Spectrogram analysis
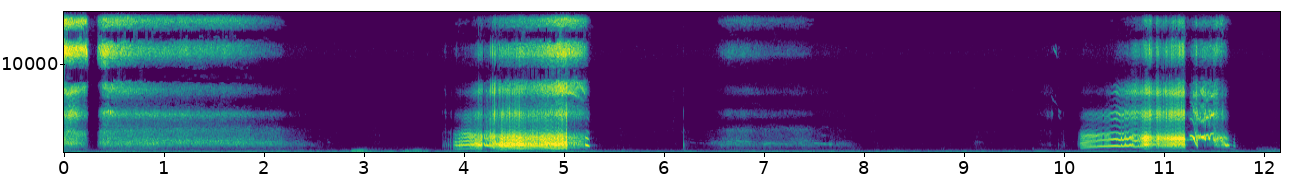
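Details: Chihuahua snoring: fluttering, snorting snores on each breath, with two loud bursts about six seconds apart and softer breaths between.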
